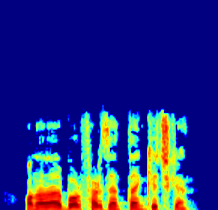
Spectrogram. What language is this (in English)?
Uzbek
